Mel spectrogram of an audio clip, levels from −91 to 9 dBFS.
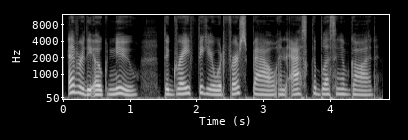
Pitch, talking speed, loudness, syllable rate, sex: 200 Hz, 195 wpm, -18 LUFS, 4.7 syllables/s, female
